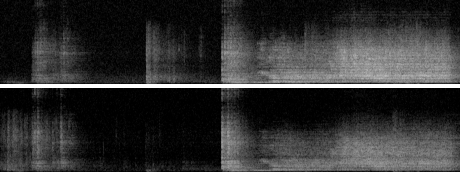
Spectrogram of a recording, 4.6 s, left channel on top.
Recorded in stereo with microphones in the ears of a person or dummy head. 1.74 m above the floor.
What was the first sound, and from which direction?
A door slam, 65° right (ahead or behind).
